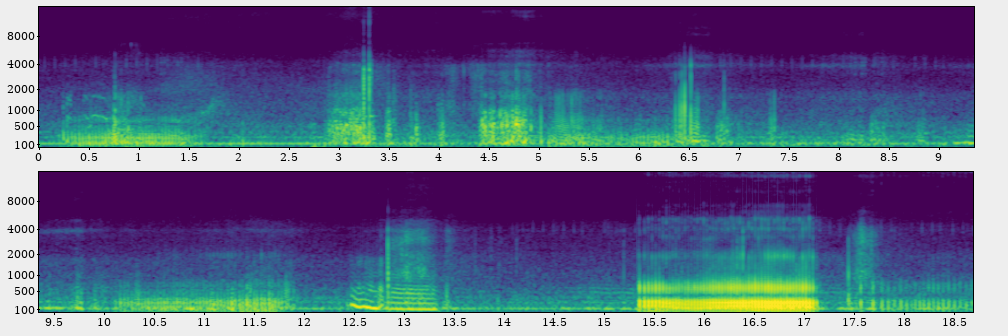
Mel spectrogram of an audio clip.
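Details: English Bulldog, female, snoring loudly while asleep, with soft irregular snuffling breaths, then one strong rumbling, vibrating snore for about two seconds, and faint household sounds.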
